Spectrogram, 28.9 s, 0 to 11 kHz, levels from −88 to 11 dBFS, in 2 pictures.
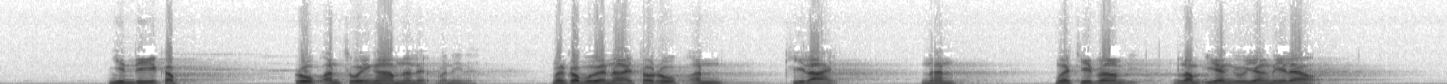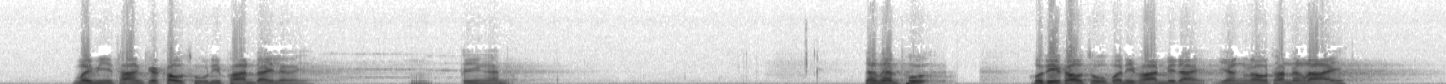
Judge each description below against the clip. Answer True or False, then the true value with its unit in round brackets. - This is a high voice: False (110 Hz)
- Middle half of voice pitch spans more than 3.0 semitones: True (3.9 semitones)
